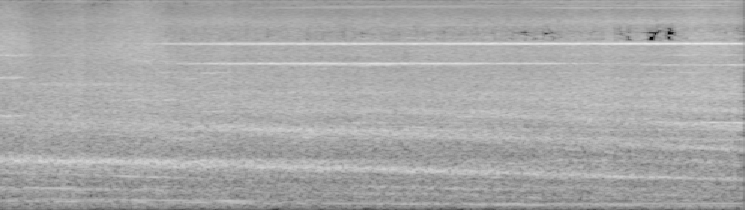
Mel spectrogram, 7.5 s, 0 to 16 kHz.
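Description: Trains running past: an N700S Shinkansen on the adjacent elevated line at speed, with a local electric train on the nearer track. The rumble is steady, with a thin high whine and tones that slowly fall in pitch.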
